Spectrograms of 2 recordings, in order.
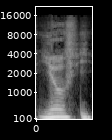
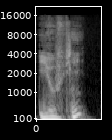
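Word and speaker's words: Yofi (יופי): Donc voilà, Yofi, c'est, et je dis bien Yofi, et pas Yofi, ouais, avec Miller L, avec l'accent tonique sur la première syllabe.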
